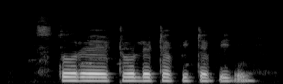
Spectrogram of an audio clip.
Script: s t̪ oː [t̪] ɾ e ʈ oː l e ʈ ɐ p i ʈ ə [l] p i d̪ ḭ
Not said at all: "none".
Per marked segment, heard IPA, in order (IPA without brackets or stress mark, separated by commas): none, none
